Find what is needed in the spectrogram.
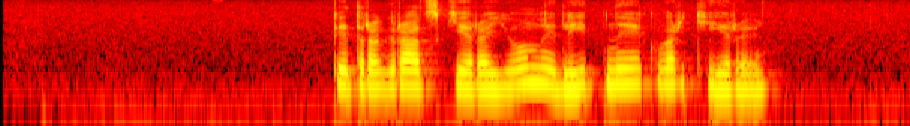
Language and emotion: Russian, neutral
